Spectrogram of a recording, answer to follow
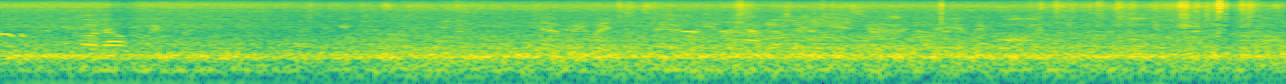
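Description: Steady roar of an airliner cabin in flight, with indistinct passenger voices under it.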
